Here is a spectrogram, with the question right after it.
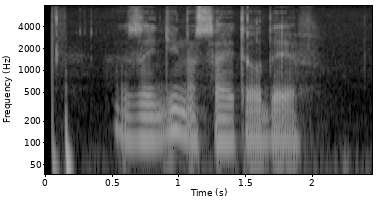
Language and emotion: Russian, neutral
